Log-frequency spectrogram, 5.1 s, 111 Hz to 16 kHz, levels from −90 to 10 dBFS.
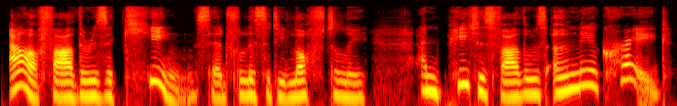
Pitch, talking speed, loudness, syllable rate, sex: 210 Hz, 175 wpm, -21 LUFS, 5.4 syllables/s, female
